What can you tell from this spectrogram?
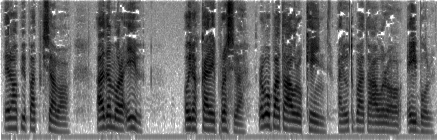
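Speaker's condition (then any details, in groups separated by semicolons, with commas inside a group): No condition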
